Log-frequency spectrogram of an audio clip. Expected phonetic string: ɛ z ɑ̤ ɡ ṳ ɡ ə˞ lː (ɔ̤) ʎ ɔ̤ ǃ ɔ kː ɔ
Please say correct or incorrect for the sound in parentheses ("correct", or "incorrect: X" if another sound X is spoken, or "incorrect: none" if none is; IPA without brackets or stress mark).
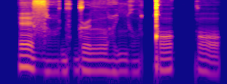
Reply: incorrect: ɑ̤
